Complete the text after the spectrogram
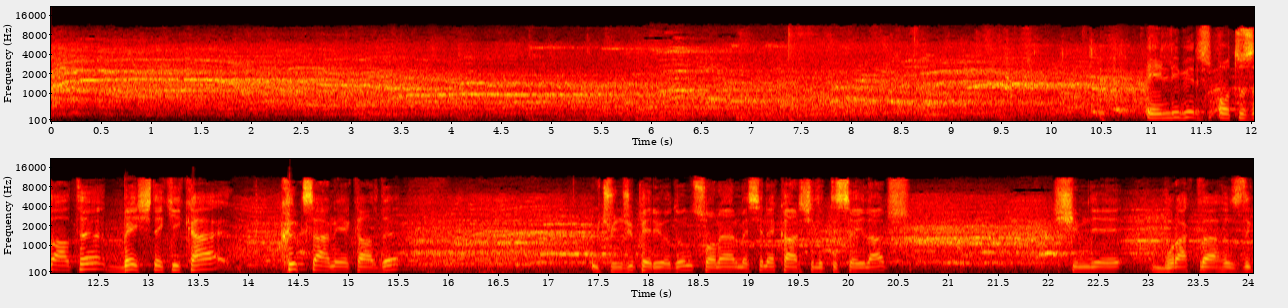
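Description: A basketball bounces with dull thumps on a wooden floor.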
